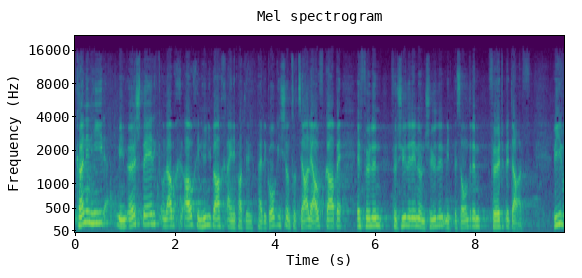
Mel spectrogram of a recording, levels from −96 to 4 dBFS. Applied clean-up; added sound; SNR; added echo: none; none; none; none.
